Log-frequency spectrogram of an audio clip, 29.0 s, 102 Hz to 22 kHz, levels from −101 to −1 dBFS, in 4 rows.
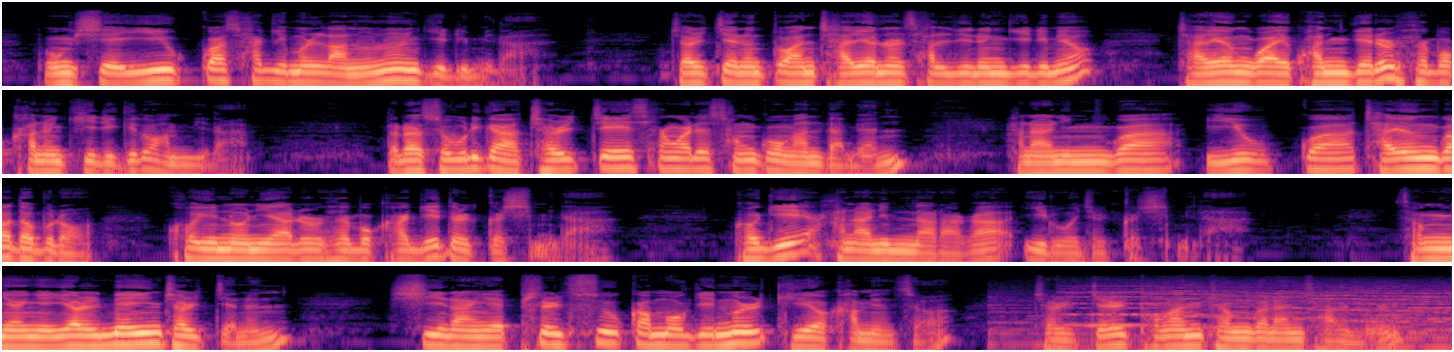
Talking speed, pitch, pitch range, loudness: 295 characters per minute, 120 Hz, 110-130 Hz, -23 LUFS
